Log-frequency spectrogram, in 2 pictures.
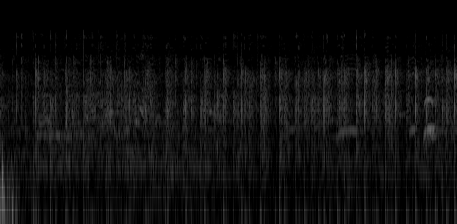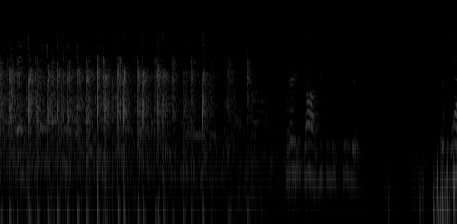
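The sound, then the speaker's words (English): An audience at a church service claps their hands together in Jesus' name in a dense, sustained burst of applause for about fifteen seconds, loud, then it fades out as a voice begins speaking. “If we could clap our hands one more time in Jesus' name.”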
